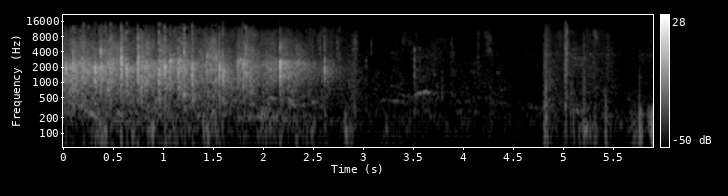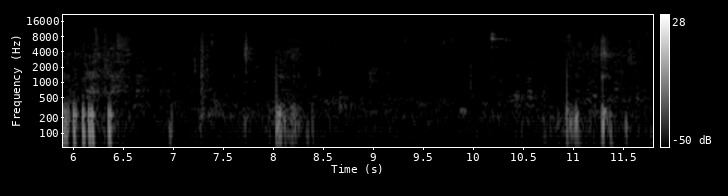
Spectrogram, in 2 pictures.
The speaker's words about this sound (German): Geben wir mal einen kräftigen Applaus.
